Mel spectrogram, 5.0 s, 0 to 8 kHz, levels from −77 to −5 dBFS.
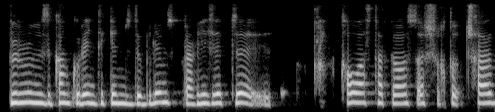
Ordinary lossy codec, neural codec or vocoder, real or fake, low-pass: none; none; real; 7.2 kHz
